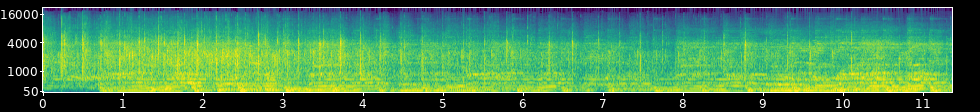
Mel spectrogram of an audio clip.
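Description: A crowd applauds steadily as a speaker is welcomed to the stage, dense clapping filling the whole stretch at an even, loud level with a few scattered cheers, while a low musical hum runs beneath.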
